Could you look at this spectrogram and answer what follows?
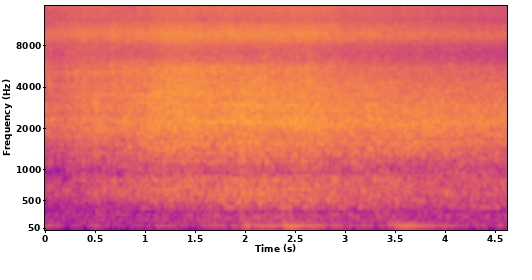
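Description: Turmeric paste sizzling as it hits hot oil in a pan already tempered with nigella seeds, while a mola carplet fish curry is being cooked. A loud, steady hiss with no voice.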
